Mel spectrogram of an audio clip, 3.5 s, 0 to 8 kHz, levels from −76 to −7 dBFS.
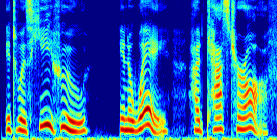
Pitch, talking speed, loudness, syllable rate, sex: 225 Hz, 190 wpm, -16 LUFS, 4.1 syllables/s, female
